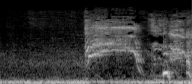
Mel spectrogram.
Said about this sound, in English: Now the second kid comes out on the porch and starts screaming, too.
